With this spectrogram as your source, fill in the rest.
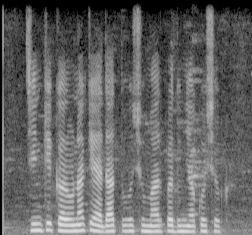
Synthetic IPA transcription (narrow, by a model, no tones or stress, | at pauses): t͡ʃiːnkikoɾoːnakeɛːd̪aːt̪ʋoʃʊmaːɾpɐɾd̪ʊnijakoʃək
